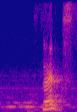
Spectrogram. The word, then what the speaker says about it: sex: In some words زي ما احنا شايفين كلمة sex sex has three letters. هي sex فيها ثلاث حروف فقط. ثلاث حروف. How many sounds? Four sounds. والناس بتستغرب ليه الحرف الساء الرابع لأن ال X اتنطقت كس. K and S.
